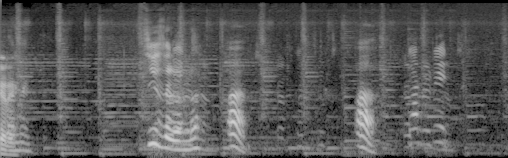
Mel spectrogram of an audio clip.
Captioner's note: speaking local language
